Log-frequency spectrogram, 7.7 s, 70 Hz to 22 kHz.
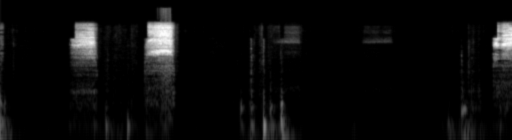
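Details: Younger barn owlets still in their nest box, eating rodents at 1:45 am on 4 June 2023; loud hoarse hissing screeches in short bursts, mixed with shuffling, scraping and tearing sounds from the box.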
